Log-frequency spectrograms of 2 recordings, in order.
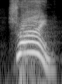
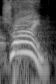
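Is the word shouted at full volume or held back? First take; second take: full volume; held back. First: The word is shouted loudly at full volume. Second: The word is said with restrained, quieter force. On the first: "I know I sound loud" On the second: "I'm trying to not yell"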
